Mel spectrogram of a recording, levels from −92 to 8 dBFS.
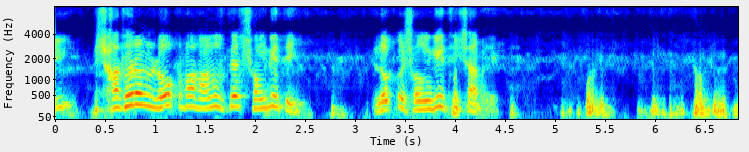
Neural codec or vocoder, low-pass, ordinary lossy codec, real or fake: codec, 16 kHz, 2 kbps, FreqCodec, smaller model; none; none; fake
